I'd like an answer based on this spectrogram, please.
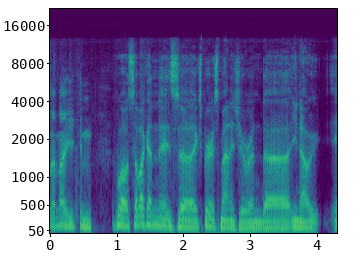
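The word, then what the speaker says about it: Solbakken: Sabalken, that's it. Sabalken. That's correct. Yeah, and I was lining up for you to do it because I know you can. Well, Sabalken is an experienced manager, and in a way,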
